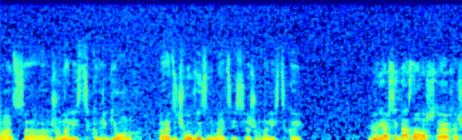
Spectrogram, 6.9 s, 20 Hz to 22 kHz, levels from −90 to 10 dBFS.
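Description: A speech clip run through overdone noise removal from start to finish: the noise reduction was set too strong, shutting off individual frequency bands near its noise estimate along with quieter parts of the voice. The background in the gaps drops and breaks up into twinkling specks.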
